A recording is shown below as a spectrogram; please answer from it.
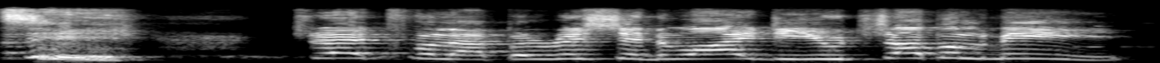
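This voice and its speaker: A man's voice: very high voice, a little slow, pushed and bright, full character voice. A man playing a stubborn, easily frightened old miser in a radio play, with a theatrical, jittery manner. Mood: frightened, pleading.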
